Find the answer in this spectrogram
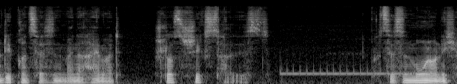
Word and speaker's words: Schicksal: Schicksal. Ne? So wird's ausgesprochen.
